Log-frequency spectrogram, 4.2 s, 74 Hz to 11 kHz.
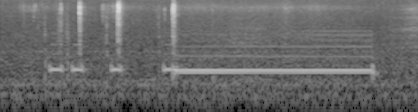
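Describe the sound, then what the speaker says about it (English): Cisco 7975 IP phone keying an extension: several short separate DTMF beeps, then a long steady tone held for about two seconds, clear and close with no talking. "Dial the extension or 9 and the 10-digit number."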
